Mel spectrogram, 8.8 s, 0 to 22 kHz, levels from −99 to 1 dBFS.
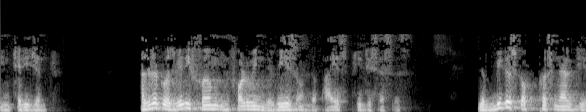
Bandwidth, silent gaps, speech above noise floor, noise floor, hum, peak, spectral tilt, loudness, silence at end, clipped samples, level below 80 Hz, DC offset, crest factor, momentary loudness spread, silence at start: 6.4 kHz; 1.74-2.06 s, 6.99-7.15 s; over 75 dB; under -90 dBFS; none; -2 dBFS; -9 dB/octave; -16 LUFS; 0 s; under 0.1%; -42 dBFS; under 0.1%; 16 dB; 15 LU; 0 s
